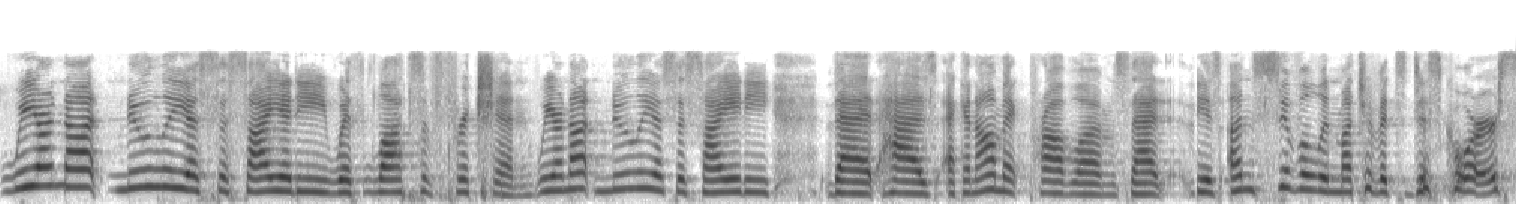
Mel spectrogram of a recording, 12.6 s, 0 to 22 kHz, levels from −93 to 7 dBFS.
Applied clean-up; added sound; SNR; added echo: neural mask model Resemble Enhance denoiser.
